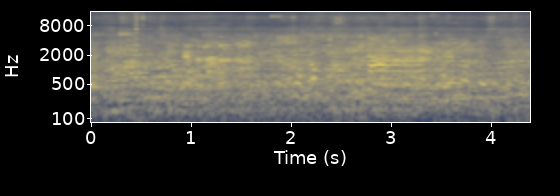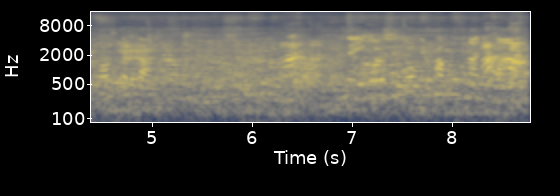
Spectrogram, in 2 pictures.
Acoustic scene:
restaurant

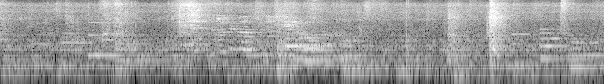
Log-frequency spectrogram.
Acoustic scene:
cafe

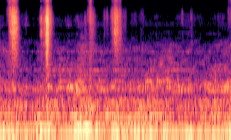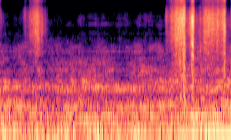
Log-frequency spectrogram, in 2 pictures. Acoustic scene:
elevator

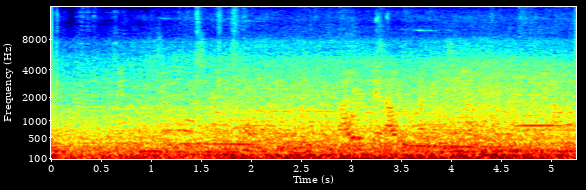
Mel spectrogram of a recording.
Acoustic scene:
bus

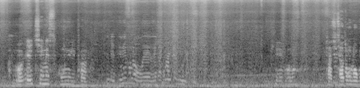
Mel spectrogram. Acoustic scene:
car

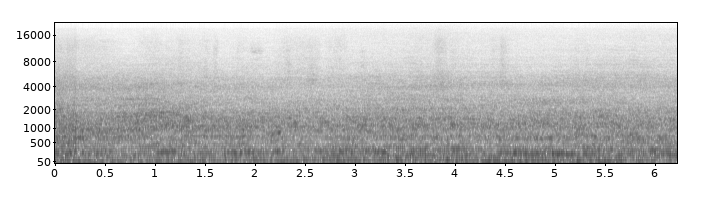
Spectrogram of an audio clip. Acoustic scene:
street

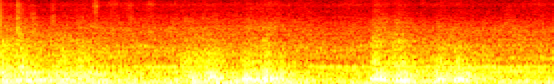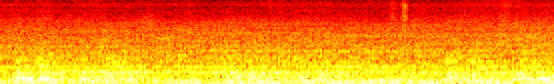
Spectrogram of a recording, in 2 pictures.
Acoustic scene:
subway train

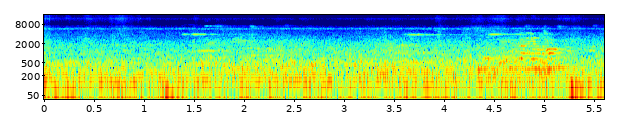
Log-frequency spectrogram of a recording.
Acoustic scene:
subway station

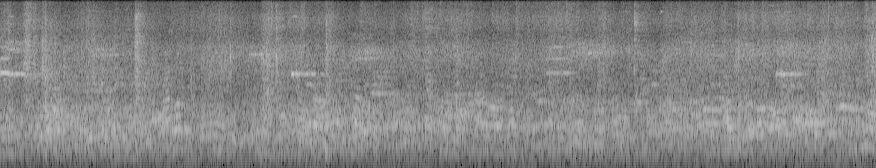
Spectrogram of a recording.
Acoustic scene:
crowded indoor space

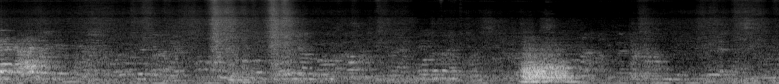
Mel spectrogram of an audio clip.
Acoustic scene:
cafe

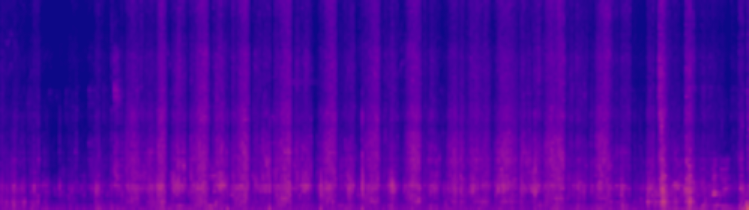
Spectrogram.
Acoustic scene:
kitchen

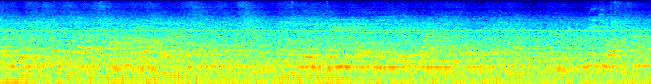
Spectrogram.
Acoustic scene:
cafe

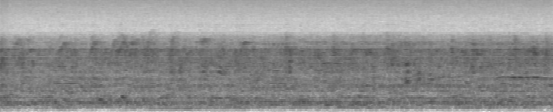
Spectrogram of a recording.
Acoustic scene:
park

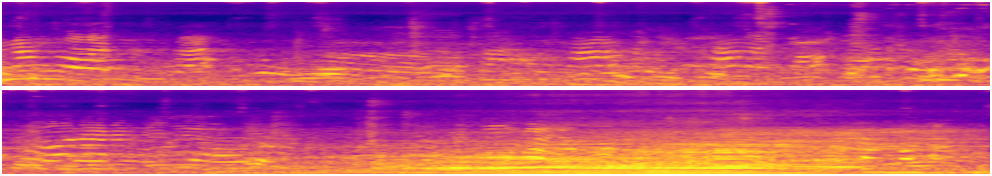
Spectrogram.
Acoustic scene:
residential area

